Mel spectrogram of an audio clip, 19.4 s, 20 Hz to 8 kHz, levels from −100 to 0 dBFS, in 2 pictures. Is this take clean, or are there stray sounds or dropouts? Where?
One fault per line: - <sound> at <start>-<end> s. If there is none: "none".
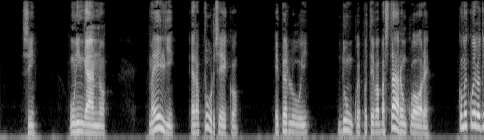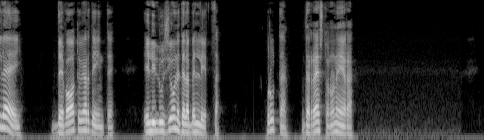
none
